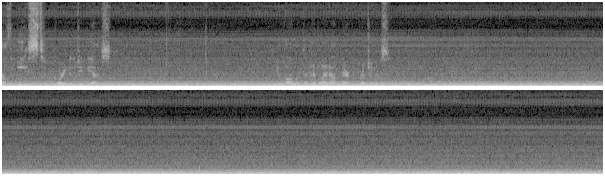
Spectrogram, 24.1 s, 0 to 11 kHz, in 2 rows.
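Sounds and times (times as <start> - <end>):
car driving rumble: 0.0 - 16.9.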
